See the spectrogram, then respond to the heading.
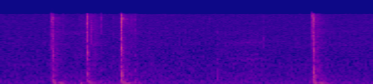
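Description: Fingertips type on the dark plastic keys of an HP laptop keyboard, giving four sharp, bright key clicks. Three come in quick succession and a fourth follows after a pause. Each click dies away almost instantly over a faint, steady background hiss.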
